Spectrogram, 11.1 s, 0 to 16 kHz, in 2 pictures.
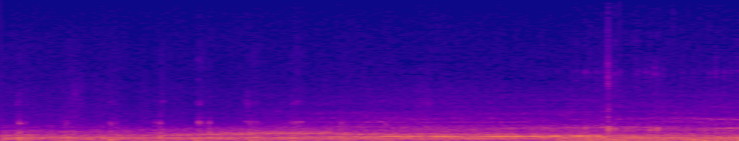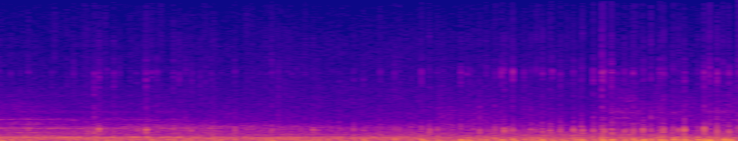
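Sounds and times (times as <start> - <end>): howling blizzard wind: 0.0 - 11.0
fast clicks and rattles: 4.2 - 11.0.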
